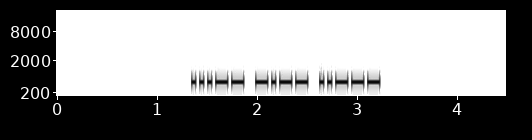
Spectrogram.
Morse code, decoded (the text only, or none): 3Y2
